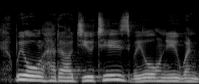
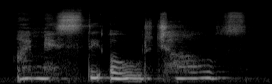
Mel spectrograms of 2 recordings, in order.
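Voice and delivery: very high, slow, hushed whisper; 10 semitones higher, 7 dB quieter than usual. Narrator reads Clementina's line in the bedroom at 2:30, whispered. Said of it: "she whispered".

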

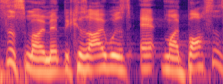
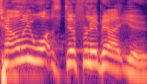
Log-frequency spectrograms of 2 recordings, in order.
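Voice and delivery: high, sharp, screaming cry; 5 semitones higher than usual. Retelling a classmate demanding an answer in front of everybody: imitating someone screaming. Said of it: "screamed at the top of her lungs".

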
